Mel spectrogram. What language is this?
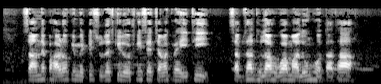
Urdu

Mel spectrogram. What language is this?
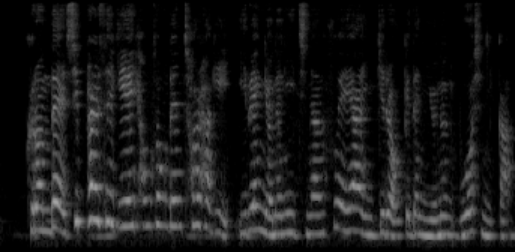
Korean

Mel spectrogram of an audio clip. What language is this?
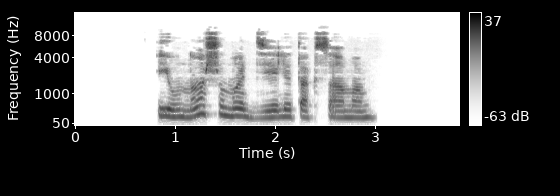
Belarusian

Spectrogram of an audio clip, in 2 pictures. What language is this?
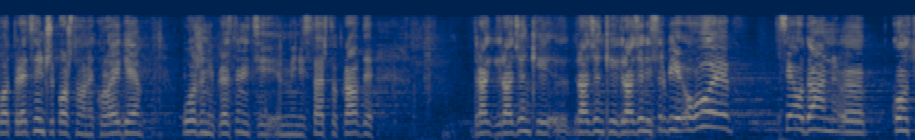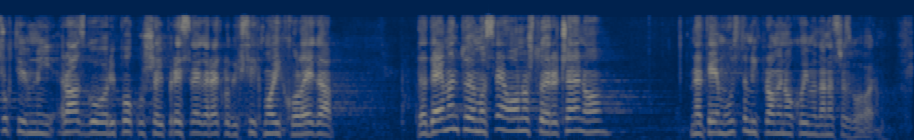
Serbian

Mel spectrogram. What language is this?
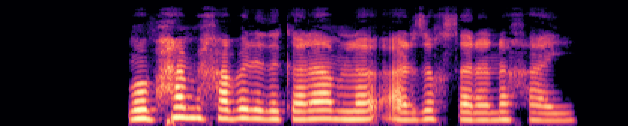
Pashto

